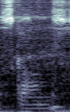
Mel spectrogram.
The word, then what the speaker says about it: scone: Did he say scones or scones? He said scones, which is the correct pronunciation. Is it? Yeah. Oh, really? Scone is what they say further down the country than Sheffield.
